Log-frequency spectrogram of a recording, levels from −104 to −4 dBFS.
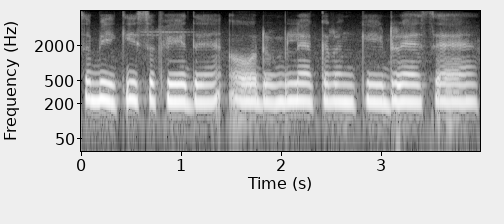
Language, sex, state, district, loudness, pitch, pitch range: Hindi, female, Haryana, Rohtak, -13 LUFS, 215 Hz, 215-225 Hz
